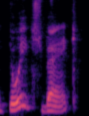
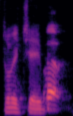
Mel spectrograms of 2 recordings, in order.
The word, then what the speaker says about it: Deutsche Bank: Recently, Deutschbank. Deutschbank. Is that right? Am I saying it right? I It's close enough, man. It's Deutsche Bank.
